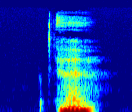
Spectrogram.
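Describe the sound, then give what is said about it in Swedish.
A single drawn-out yawn from a person, opening with a couple of soft mouth clicks and swelling into a long, voiced, breathy exhale that fades after about half a second. “Det är så tråkigt jag pratar om, så jag gäspar själv.”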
